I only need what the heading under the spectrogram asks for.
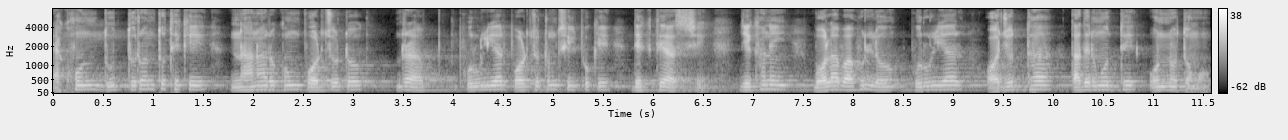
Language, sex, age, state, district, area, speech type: Bengali, male, 45-60, West Bengal, Purulia, urban, spontaneous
